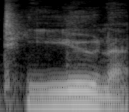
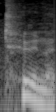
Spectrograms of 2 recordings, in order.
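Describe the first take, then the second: First: It starts with a 'tyoo' sound. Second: It starts with a plain 'too' sound. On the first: This is how people in the UK say it. "we say tuna" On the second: This is how Americans say it. "you guys call it tuna"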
